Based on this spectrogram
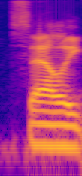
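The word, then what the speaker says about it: Salleigh: name is it Sally it's spelled yeah spelled Sally but l e i g h Sally grubs in Marietta Georgia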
